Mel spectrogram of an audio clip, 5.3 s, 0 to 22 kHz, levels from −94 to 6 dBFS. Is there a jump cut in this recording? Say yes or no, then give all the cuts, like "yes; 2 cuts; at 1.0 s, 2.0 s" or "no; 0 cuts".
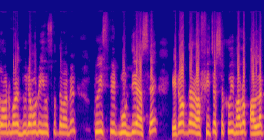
no; 0 cuts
